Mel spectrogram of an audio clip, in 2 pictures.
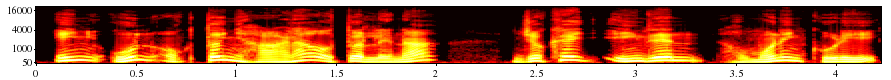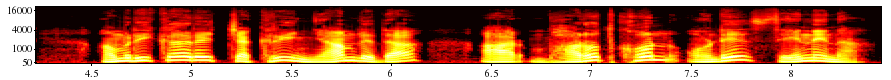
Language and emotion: Santali, surprised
